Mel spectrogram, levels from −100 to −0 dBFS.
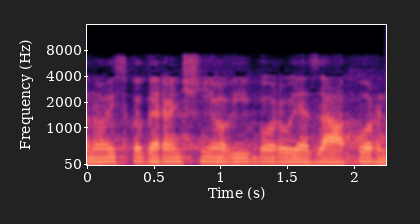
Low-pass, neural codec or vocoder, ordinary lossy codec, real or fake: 7.2 kHz; codec, 16 kHz, 8 kbps, FreqCodec, smaller model; MP3, 48 kbps; fake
